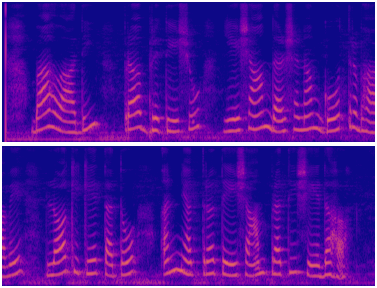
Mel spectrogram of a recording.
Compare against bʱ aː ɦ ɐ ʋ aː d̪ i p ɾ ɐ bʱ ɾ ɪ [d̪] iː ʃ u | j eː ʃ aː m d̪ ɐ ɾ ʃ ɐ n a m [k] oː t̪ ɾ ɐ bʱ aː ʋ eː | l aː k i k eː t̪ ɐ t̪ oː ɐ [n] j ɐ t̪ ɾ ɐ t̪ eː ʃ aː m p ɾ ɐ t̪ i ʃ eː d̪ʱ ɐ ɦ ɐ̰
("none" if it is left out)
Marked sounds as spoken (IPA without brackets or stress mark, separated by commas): t̪, ɡ, n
